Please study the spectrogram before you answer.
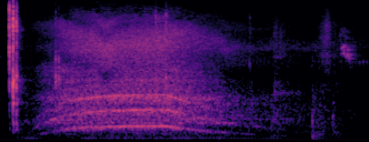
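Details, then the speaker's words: Westfield with carburetors, after carburetor work, ignition on: soft electric whir of the fuel lift pump for about two seconds, easing off as the carburetors fill; normal priming. "On entend les carbus qui se remplissent. Ok. Les carbus sont pleins."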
